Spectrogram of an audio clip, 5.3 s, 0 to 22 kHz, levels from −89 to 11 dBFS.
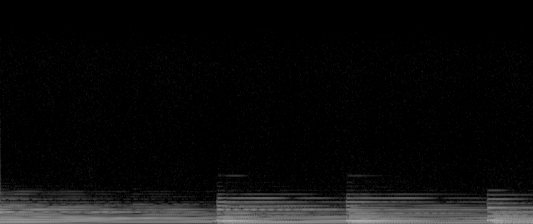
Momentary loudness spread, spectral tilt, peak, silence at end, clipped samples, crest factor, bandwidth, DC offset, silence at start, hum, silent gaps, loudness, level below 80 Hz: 11 LU; -9 dB/octave; -16 dBFS; 0 s; under 0.1%; 16 dB; 5 kHz; 0.1%; 0 s; none; none; -32 LUFS; -68 dBFS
